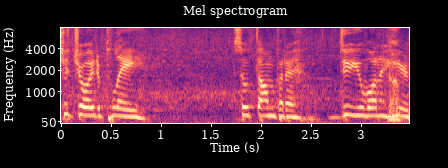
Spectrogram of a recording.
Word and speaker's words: Tampere: Tampere.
